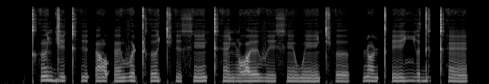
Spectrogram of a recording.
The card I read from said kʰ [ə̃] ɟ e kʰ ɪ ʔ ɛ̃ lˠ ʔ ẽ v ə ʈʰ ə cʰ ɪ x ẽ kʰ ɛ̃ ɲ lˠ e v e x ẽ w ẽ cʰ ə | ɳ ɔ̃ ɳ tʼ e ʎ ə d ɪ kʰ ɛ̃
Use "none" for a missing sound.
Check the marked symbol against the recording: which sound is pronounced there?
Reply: ə̃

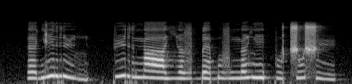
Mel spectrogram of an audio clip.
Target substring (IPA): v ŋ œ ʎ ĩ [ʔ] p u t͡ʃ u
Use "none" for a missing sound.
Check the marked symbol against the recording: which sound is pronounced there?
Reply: ʔ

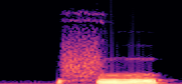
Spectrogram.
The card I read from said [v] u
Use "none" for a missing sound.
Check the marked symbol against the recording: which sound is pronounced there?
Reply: f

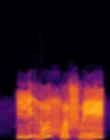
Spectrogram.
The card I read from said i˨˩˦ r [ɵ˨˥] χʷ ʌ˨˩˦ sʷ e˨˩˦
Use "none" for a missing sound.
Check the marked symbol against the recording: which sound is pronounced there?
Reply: o˨˥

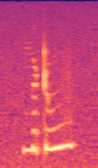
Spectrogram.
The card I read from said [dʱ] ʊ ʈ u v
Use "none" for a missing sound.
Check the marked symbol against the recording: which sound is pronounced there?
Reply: n̪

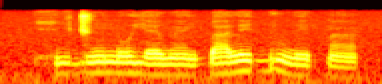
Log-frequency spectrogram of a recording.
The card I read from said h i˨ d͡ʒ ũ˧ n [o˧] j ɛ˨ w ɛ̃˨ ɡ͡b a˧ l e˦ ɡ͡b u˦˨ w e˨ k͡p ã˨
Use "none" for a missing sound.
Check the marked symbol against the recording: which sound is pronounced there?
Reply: o˧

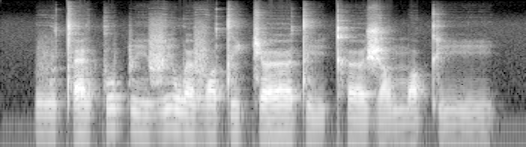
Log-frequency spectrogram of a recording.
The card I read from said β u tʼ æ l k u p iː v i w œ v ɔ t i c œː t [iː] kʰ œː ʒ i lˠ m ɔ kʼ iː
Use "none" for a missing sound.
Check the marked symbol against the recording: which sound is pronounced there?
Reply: iː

